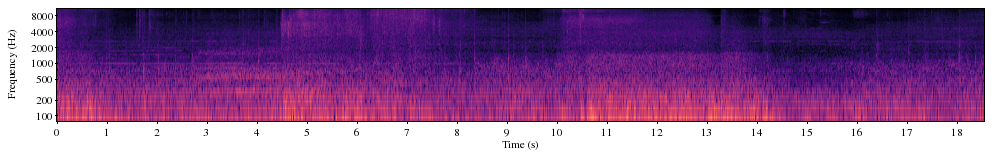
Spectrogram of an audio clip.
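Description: Wind roars and gusts in a sandstorm.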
